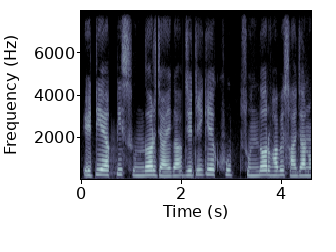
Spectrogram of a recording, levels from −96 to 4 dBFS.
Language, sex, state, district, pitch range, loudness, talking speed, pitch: Bengali, female, West Bengal, Paschim Medinipur, 195-225 Hz, -25 LUFS, 115 wpm, 210 Hz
